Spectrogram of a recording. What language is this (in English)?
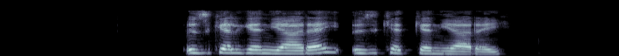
Uyghur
